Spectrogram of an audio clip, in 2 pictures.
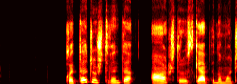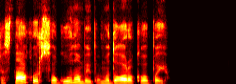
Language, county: Lithuanian, Vilnius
